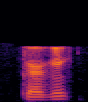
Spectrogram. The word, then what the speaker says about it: Grgich: And the wineries include Donum Estates, D-O-N-U-M, Donum Estates, located in Canaris, Gergich Hills, always have problem pronouncing that, G-R-G-I-C-H, Gergich, I guess.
